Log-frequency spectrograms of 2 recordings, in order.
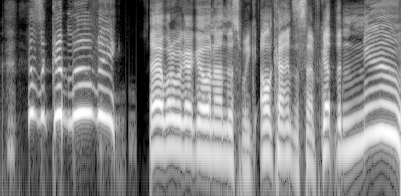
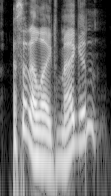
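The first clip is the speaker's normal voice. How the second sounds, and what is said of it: Voice cracks. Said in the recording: “my voice cracked”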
